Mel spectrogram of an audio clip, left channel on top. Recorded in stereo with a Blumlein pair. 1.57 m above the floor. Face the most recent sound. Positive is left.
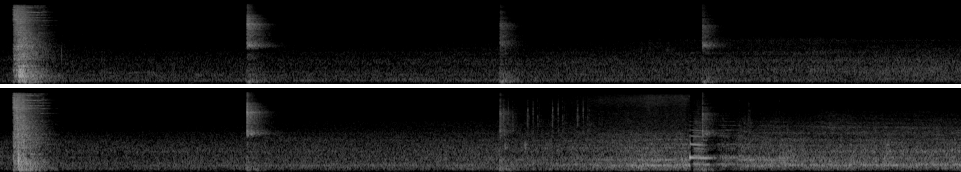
turn(degrees=-25)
